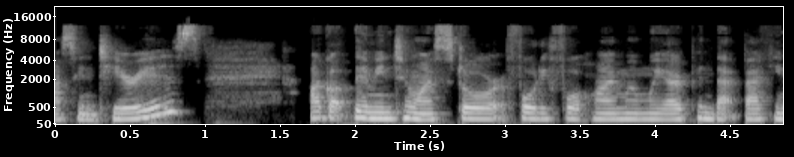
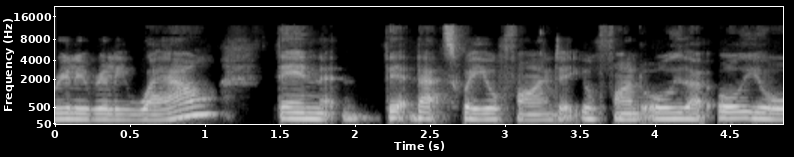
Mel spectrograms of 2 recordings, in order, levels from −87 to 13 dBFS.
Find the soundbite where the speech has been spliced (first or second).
first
